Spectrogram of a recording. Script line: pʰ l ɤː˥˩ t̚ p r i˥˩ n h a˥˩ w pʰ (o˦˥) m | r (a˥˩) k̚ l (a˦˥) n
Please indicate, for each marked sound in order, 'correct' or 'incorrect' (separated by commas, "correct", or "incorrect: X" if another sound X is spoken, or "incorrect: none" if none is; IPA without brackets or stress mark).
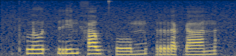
correct, incorrect: a˨˩, correct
